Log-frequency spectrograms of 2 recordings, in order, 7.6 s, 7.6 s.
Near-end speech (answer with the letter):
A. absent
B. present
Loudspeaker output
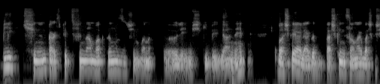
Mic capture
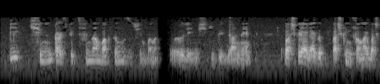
A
